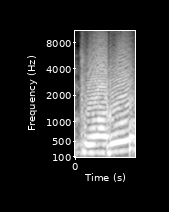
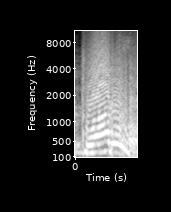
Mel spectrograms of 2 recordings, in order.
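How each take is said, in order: No difference in how they are said.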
